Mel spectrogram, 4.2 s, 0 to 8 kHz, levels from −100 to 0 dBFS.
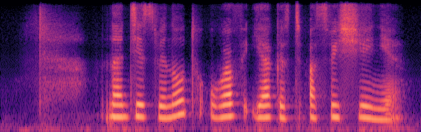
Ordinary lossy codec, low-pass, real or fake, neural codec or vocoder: Opus, 64 kbps; 7.2 kHz; fake; codec, 24 kHz, 0.5 kbps, DualCodec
